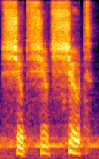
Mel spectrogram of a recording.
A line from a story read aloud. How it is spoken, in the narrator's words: I muttered under my breath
